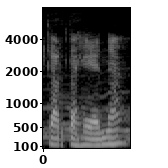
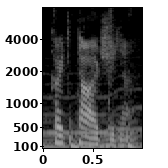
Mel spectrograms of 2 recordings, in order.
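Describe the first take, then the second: First: The name is said the Spanish way. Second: The name is said an English-like way. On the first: This is the standard pronunciation of the name. "It's supposed to be Cartagena. It's a Spanish name" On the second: This is a personal, exotic-sounding variant of the name. "I want it to be pronounced Cartagena. So I think it's more exotic sounding"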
